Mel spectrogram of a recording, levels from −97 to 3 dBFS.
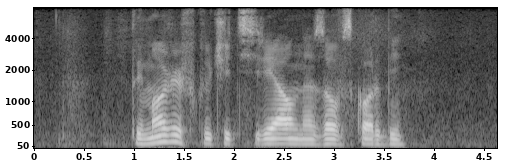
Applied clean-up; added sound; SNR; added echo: none; none; none; none.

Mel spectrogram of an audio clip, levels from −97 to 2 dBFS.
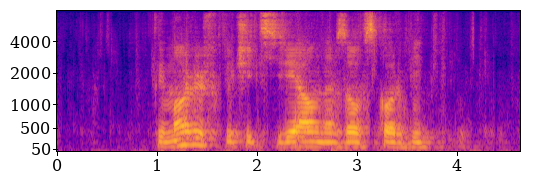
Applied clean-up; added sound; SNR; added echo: neural separator model SepFormer DNS4.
